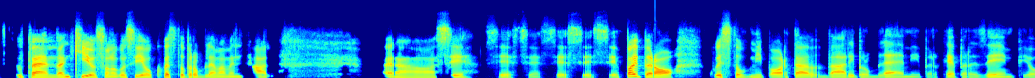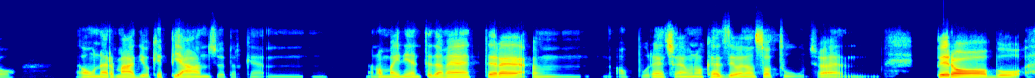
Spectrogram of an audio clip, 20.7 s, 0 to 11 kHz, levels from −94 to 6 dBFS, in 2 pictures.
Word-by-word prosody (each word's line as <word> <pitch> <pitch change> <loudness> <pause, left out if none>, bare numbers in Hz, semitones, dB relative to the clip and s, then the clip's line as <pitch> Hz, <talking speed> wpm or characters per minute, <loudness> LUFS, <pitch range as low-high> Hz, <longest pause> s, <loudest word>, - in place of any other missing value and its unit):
stupendo. 190 -4 +3
Anch'io 195 -7 +3
sono 155 -1 -2
così, 155 0 0
ho 160 - -1
questo 190 +1 -1
problema 155 -1 -2
mentale. 150 -2 -4 1.1
Era 160 -1 -2
sì, 150 -1 -2 0.2
sì, - - -10
sì, - - -15
sì, - - -10
sì, - - -10
sì, - - -8
poi 290 +2 +7
però, 190 -4 +5 0.3
questo 190 -5 -2
mi 170 0 -10
porta, 155 -2 0
uhm, - - -20
vari 135 +1 -1
problemi, 130 -2 -6
perché 135 -1 -5
per 135 0 -13
esempio 130 -2 -8 0.7
ho 140 - -3
un 145 +1 -6
armadio 150 +1 0
che 150 - -8
piange 150 -4 -1
perché, 135 0 -20
mhmm, 270 -1 -24 0.6
non - - -17
ho - - -3
mai 145 0 -3
niente 140 0 -5
da 165 - 0
mettere, 190 -2 +3
mhmm, 135 -2 -15 0.4
oppure 145 -2 -8
c'è 140 +1 0
un'occasione, 145 0 -3
non 145 +1 -3
so 160 +2 +1
tu, 145 -4 -16
cioè, - - -3
mhmm, - - -23 0.7
però 175 -2 +8
boh, 155 +1 -4
150 Hz, 145 wpm, -24 LUFS, 140-170 Hz, 1.1 s, però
